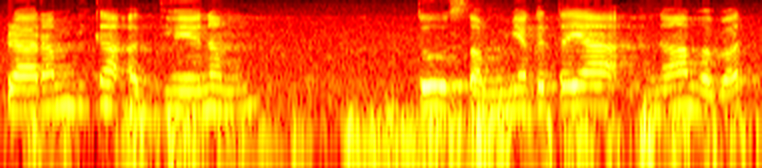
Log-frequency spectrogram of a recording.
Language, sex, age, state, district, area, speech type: Sanskrit, female, 18-30, Assam, Biswanath, rural, spontaneous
